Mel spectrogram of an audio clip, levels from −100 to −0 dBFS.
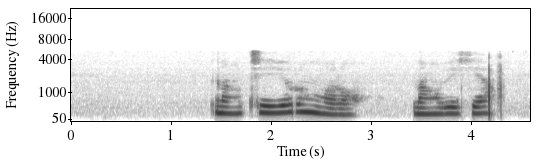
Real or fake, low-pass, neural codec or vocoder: real; 5.4 kHz; none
